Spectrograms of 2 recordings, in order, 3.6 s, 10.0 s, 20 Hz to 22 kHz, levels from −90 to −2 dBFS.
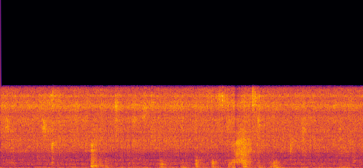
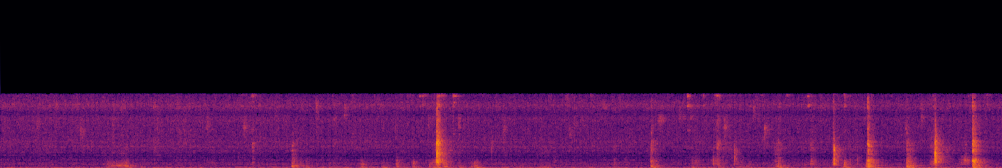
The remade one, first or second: first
